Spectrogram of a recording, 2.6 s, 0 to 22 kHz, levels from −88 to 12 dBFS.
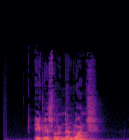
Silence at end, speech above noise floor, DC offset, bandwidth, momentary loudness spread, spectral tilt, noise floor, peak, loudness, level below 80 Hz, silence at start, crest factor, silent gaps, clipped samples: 0.6 s; 36 dB; under 0.1%; 14.5 kHz; 8 LU; -6 dB/octave; -61 dBFS; -10 dBFS; -26 LUFS; -58 dBFS; 0.7 s; 18 dB; none; under 0.1%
